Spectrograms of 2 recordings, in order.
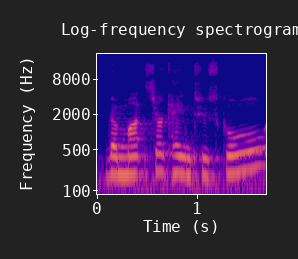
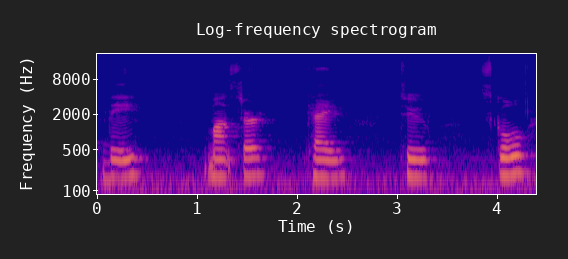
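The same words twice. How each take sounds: First: The words flow together smoothly without breaks. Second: Each word is said separately with pauses between. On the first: The speaker calls it right. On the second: The speaker calls it wrong.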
